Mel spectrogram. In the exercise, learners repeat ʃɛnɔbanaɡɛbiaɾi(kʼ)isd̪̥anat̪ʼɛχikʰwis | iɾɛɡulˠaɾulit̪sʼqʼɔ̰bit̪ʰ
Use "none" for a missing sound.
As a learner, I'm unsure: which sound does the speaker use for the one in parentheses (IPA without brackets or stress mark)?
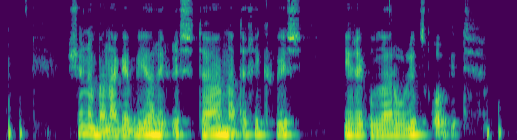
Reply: qʼ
